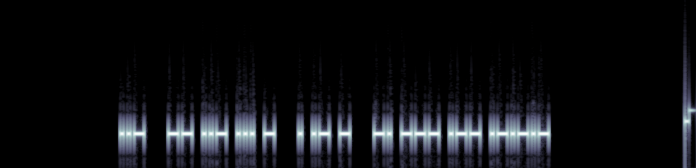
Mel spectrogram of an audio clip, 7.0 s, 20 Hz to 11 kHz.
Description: Morse code, heard as a keyed tone, about 34 wpm, 700 Hz. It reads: U MUST EAT NOW.
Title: Sentences from Top 300 Words and Abbreviations 35wpm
